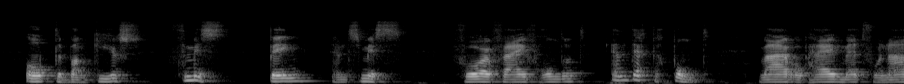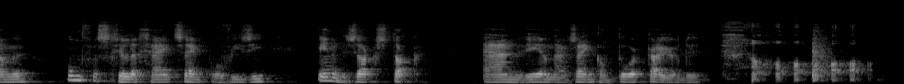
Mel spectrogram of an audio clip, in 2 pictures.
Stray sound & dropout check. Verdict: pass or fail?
fail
